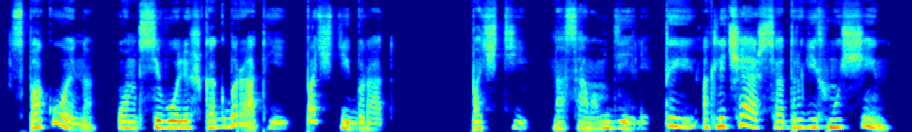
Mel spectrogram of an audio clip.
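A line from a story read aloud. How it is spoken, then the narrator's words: Quiet. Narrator (Russian): тихо сказала она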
